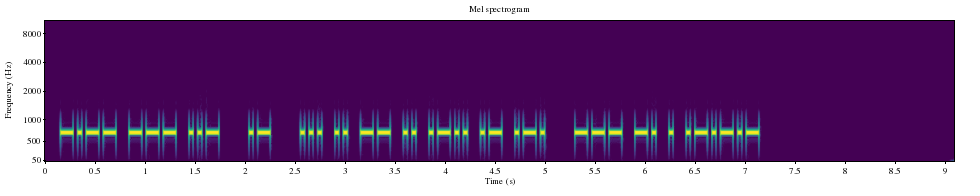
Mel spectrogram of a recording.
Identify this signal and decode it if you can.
Morse code, heard as a keyed tone, about 28 wpm, 700 Hz. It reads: YOU A SIMILAR ONE.
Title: Sentences from Top 1000 Words - Review Part 5 - 28wpm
